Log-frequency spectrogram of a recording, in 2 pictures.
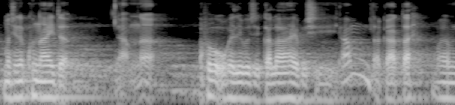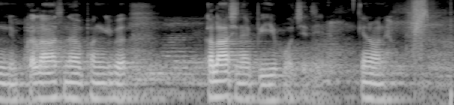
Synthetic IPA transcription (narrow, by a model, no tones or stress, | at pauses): mɐs̬inɐkʰunajdɐja̰mnɐː | pʰabɐuɦelibɐsikɐlahajbɐsija̰mdakataj | mɐɾɐmnikɐlasinɐpʰɐŋɡibɐ | kɐlasinapibo̰t͡ʃḛdḭ | kenoni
